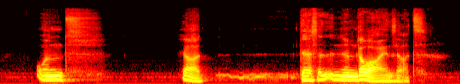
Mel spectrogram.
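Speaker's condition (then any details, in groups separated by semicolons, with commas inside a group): Parkinson's disease; speech therapy trains facial muscles against freezing face and speech against decline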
